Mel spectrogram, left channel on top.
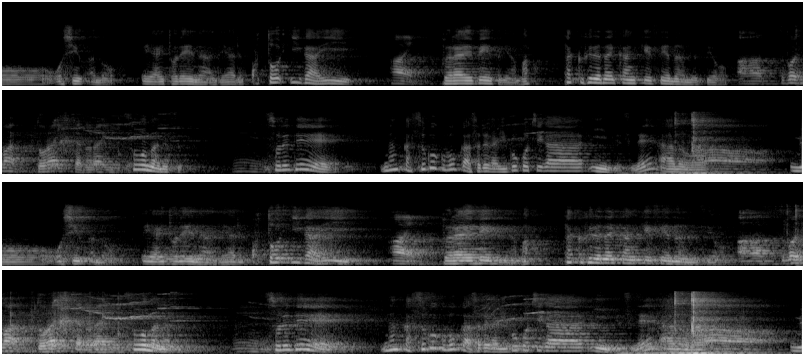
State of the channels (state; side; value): quieter; left; 6.2 dB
